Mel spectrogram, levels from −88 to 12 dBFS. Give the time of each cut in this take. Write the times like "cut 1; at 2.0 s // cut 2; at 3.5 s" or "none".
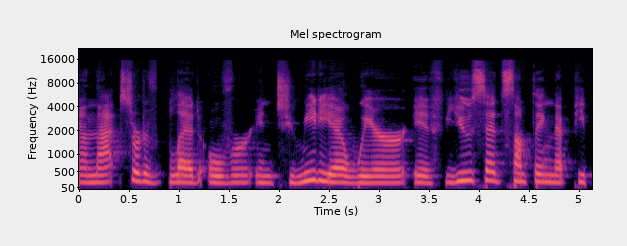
none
